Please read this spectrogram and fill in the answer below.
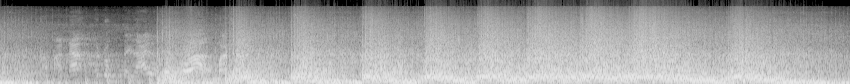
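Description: A Yamaha Exciter underbone motorcycle's single-cylinder four-stroke engine revved hard and repeatedly through an aftermarket exhaust, with sharp pops and bangs from the exhaust. The owner says it is running a bit rich (too much fuel), which he blames for the exhaust popping.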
